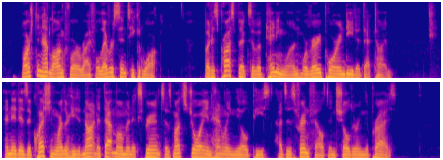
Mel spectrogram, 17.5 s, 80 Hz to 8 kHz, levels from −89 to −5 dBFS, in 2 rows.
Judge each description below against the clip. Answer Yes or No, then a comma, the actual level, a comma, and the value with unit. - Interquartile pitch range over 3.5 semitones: No, average, 3.0 semitones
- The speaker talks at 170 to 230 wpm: Yes, average, 180 wpm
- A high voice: No, low, 125 Hz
